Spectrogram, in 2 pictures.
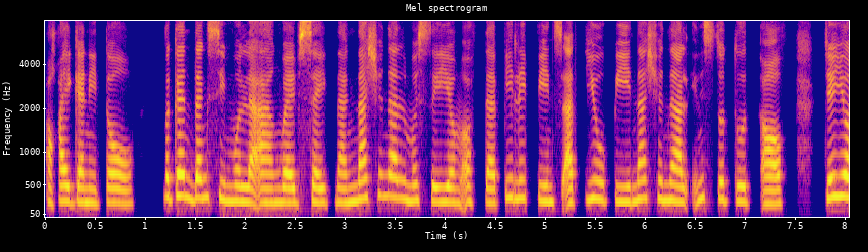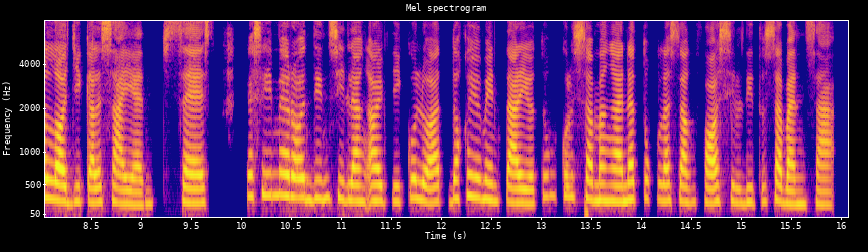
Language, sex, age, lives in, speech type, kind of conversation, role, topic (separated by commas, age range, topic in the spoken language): Filipino, female, 20-24, Philippines, read, expert-assistant, expert, Ano ang proseso ng pagtuklas at pag-aaral ng mga fossil dito sa Pilipinas?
